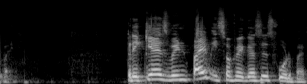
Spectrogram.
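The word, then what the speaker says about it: oesophagus: इसोफेगस की spelling ध्यान से देख लेना, हाँ, और ओइसोफेगस मत बोलना, इसोफेगस है, यू can write it with N ई और एन O, okay, it's the food pipe. Trachea is wind pipe, इसोफेगस is food pipe.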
